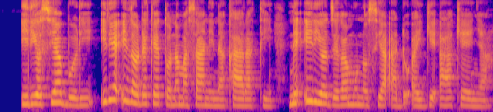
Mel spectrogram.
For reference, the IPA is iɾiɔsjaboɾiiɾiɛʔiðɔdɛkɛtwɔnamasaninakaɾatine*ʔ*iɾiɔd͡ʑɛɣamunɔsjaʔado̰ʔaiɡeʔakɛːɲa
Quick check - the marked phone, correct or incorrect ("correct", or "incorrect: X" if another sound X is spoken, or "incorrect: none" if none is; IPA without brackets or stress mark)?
correct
